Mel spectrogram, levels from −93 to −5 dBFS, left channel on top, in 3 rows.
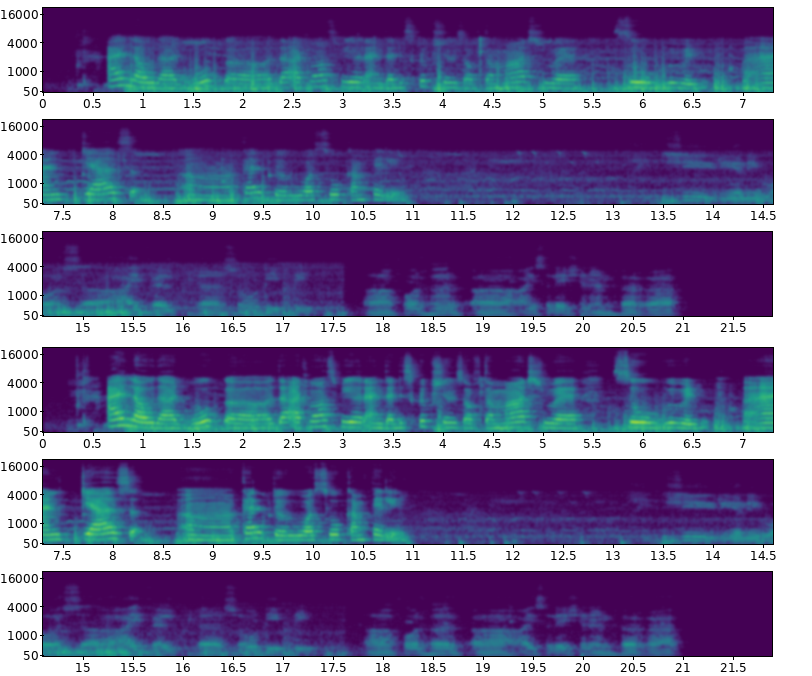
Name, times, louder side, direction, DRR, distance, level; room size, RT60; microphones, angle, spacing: voice 1, 0.3-5.4 5.7-6.7 7.0-8.3 8.7-11.0, right 7 dB, 85° right, 0.4 m, -29 dB
sound 1, 0.8-10.6 11.2-11.3 12.0-12.2 12.5-12.7 13.4-13.9 14.2-17.6, left 2 dB, 70° left, 0.9 m, -39 dB
sound 2, 3.1-3.6 4.0-4.2 5.0-5.5 5.8-6.1 6.9-7.3 7.7-8.1 8.7-9.1 9.5-9.9, left 1 dB, 20° left, 1.2 m, -51 dB
voice 2, 13.1-17.3 17.8-20.9, right 1 dB, ahead, 2.2 m, -50 dB
4.7 x 4.2 x 5.9 m
head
